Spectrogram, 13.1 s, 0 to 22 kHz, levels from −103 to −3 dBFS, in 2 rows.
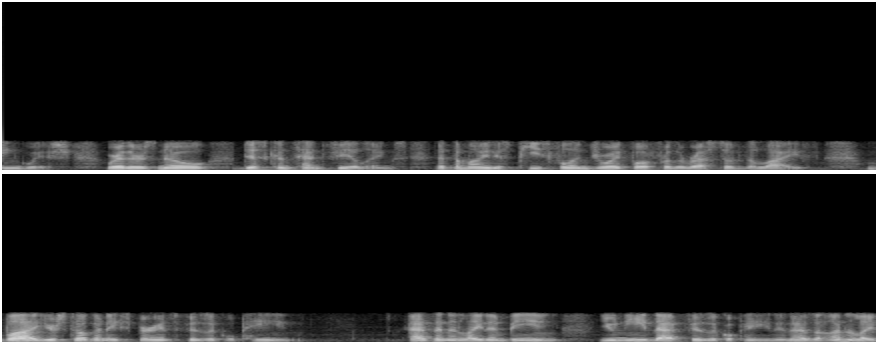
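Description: Nothing here goes wrong: the speech comes over as an ordinary telephone line, G.711 A-law with its narrow band running up to about 3.8 kHz, and no faults turn up anywhere along the way.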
